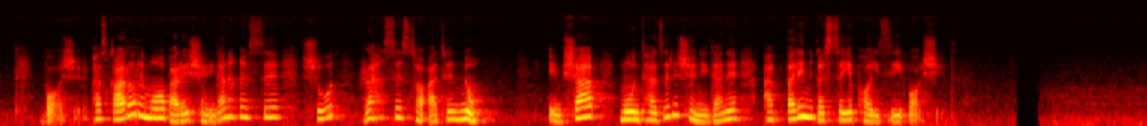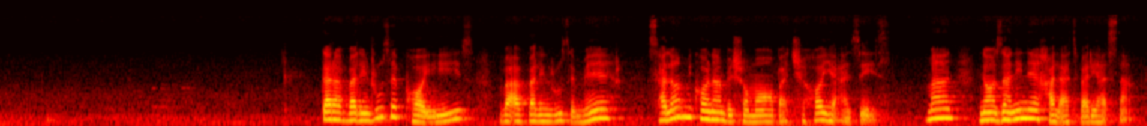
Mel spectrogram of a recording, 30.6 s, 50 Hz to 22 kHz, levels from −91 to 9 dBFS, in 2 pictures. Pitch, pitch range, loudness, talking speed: 210 Hz, 175-245 Hz, -27 LUFS, 75 wpm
